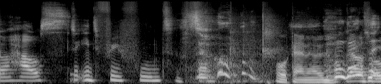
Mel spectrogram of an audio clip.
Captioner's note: laughs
